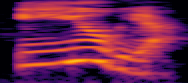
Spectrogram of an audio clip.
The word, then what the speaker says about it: lluvia: Rain is lluvia. Lluvia. Just remember the double L, it sounds like a Y, okay? Right, next one is cloud. Cloud, we say nubes. Nubes. Okay, so we have sol, lluvia, nubes.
